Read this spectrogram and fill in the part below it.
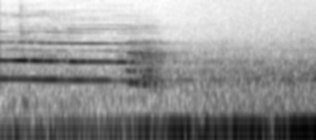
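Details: A pet rooster crows on the other side of a wall, a loud, harmonic, held note that drops away at the end, muffled over a low indoor hum.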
